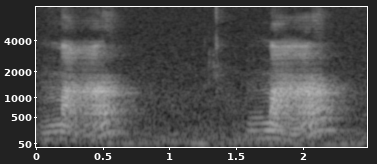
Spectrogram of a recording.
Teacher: la a baja y sube la pronunciación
